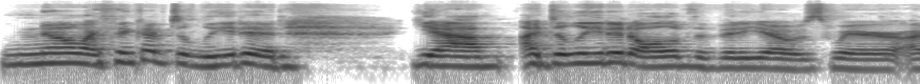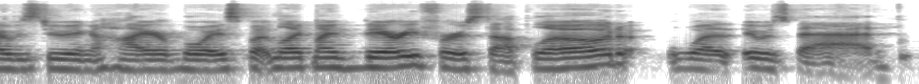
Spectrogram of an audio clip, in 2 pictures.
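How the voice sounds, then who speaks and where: A young woman with a deep voice, hosting a casual livestream and reading out chat messages. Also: a little slow, darkish tone. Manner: chatty, rambling, laughs often.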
